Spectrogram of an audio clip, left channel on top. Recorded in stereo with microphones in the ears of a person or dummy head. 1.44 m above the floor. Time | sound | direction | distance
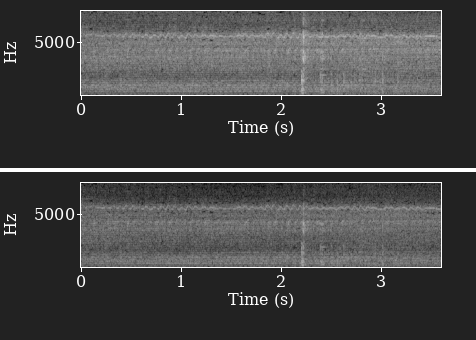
0.0 | a drone | 35° left (ahead or behind) | ?
2.2 | breaking glass | 60° left (ahead or behind) | ?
